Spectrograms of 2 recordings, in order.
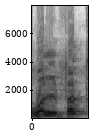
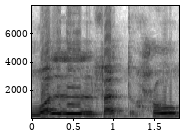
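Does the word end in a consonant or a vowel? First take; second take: consonant; vowel. First: The word ends on a bare consonant. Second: The word ends with a final u vowel. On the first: The reader stops at this point. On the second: The reading continues without a stop.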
